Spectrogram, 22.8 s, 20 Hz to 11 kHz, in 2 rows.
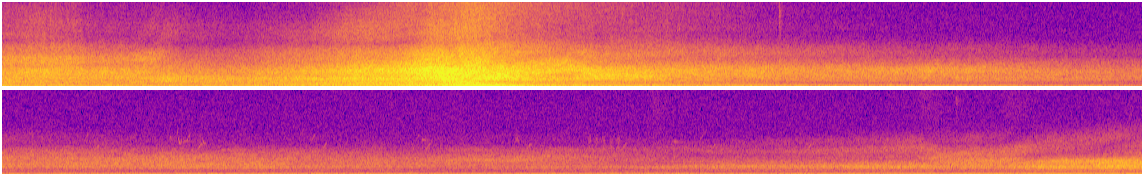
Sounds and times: different kind of cars 0:00.0 - 0:07.9
motorbike passing by in both directions of the street 0:00.0 - 0:12.1

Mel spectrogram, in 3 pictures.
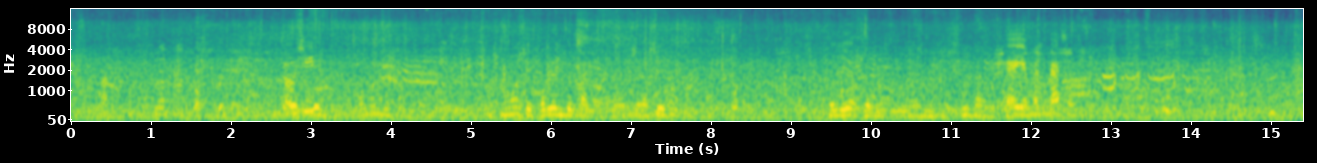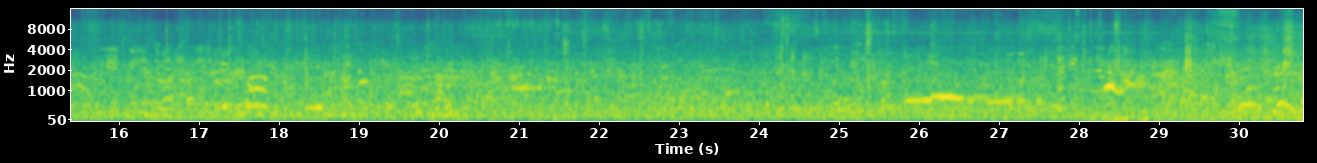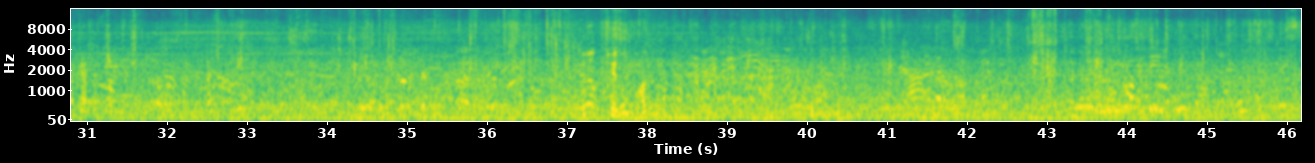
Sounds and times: tourists waiting in front of the Notre-Dame cathedral 0:00.0 - 0:46.1

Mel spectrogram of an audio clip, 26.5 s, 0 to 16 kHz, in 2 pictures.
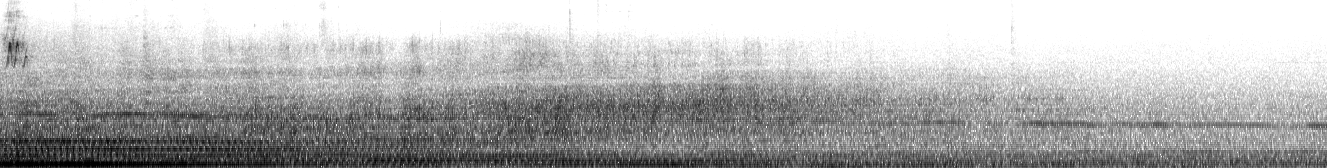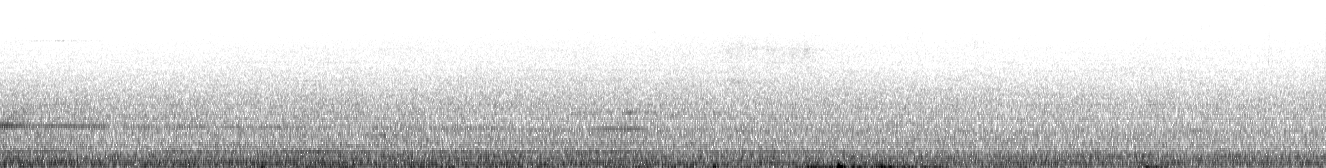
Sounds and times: birds 0:00.0 - 0:00.6
occasional traffic 0:00.0 - 0:26.5

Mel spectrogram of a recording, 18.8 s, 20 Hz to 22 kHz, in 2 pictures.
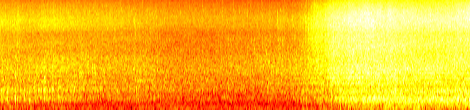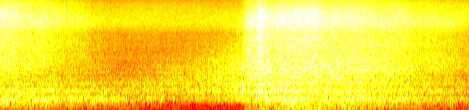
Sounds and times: Waves 0:05.0 - 0:18.7

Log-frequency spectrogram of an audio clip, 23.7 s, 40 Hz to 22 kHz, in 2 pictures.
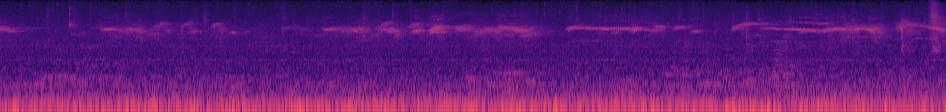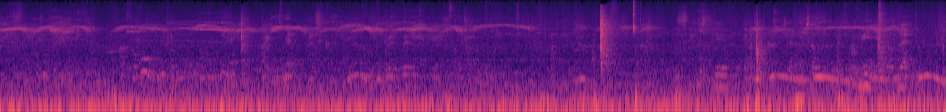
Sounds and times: murmur of people 0:05.4 - 0:23.6

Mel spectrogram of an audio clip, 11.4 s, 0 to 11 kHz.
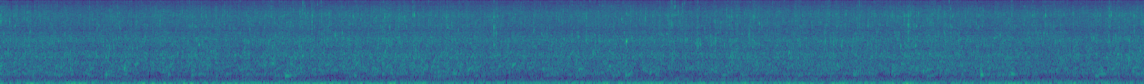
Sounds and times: the river 0:00.0 - 0:11.4

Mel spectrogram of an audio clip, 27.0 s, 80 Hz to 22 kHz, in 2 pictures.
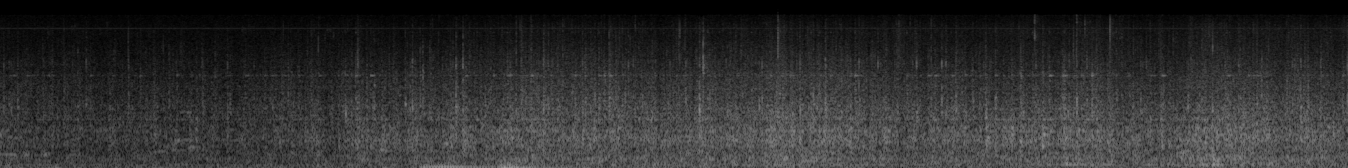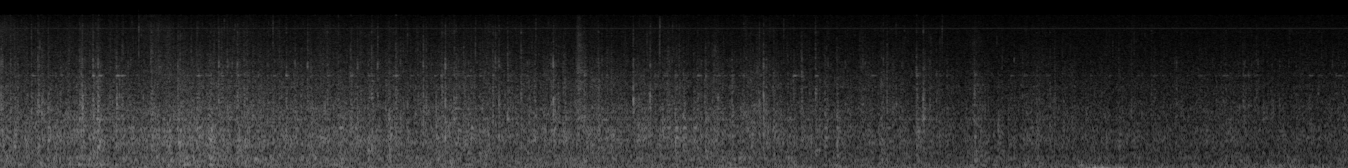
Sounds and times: heavy rain shower 0:00.0 - 0:26.9

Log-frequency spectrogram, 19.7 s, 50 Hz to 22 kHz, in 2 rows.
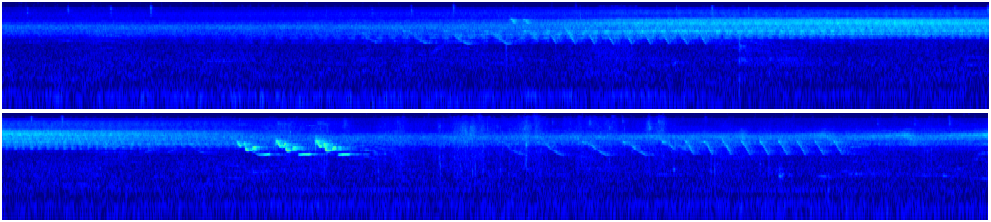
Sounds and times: cicadas 0:00.0 - 0:19.7
Birdsong 0:09.9 - 0:19.7

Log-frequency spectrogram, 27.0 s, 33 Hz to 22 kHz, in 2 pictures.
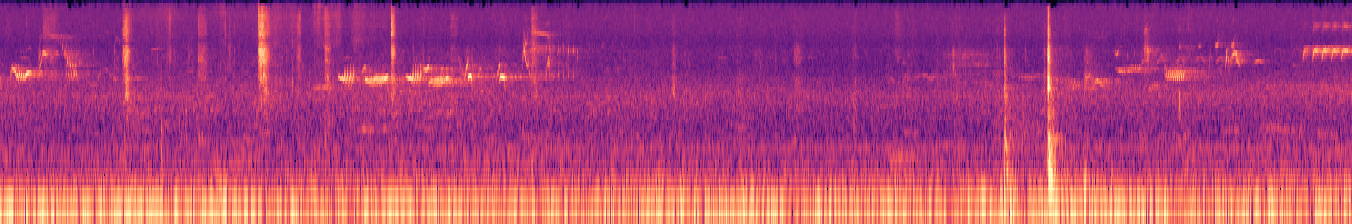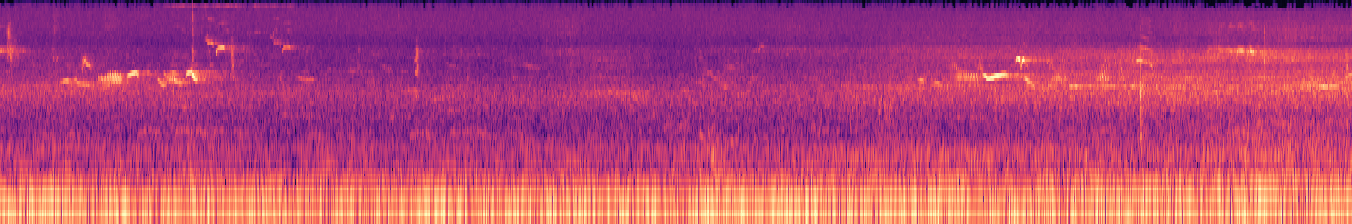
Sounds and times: old man walking slowly 0:00.4 - 0:10.0

